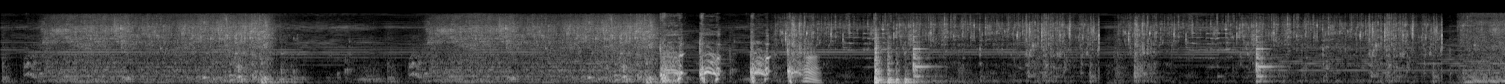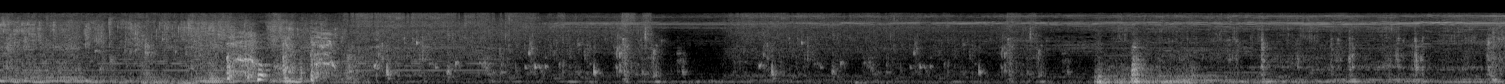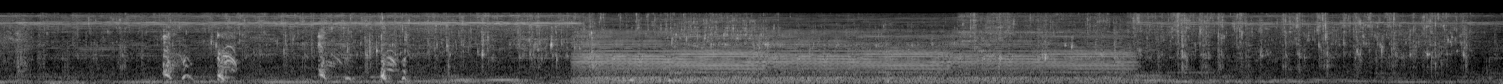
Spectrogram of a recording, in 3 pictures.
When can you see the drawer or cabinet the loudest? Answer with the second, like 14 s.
9 s.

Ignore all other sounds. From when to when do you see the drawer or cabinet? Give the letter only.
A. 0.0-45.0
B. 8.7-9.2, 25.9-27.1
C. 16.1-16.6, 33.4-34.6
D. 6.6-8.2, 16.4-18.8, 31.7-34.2
B.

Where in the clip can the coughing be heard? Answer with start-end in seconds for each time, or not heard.
6.6-8.2, 16.4-18.8, 31.7-34.2.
